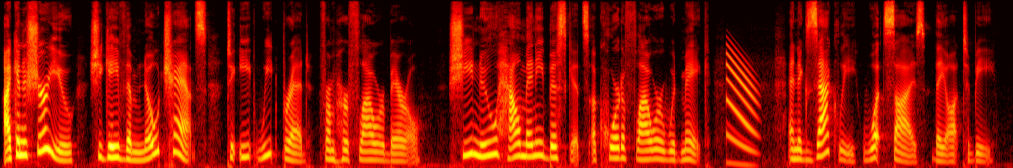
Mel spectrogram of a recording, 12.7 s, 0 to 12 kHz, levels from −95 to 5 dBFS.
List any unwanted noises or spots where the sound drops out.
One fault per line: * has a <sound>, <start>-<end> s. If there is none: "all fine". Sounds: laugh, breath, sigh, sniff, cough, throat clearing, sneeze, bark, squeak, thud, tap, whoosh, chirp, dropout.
* has a chirp, 9.1-9.5 s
